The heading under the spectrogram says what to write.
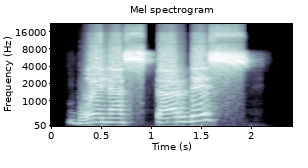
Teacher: some Hispanic countries tends to leave off the s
